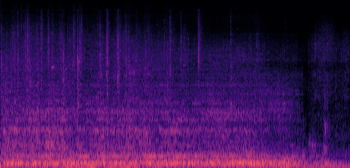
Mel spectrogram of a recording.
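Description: A Rover Classic Mini Sidewalk engine revs loudly and close while driving, a deep, throbbing rumble that holds steady and then eases off near the end.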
